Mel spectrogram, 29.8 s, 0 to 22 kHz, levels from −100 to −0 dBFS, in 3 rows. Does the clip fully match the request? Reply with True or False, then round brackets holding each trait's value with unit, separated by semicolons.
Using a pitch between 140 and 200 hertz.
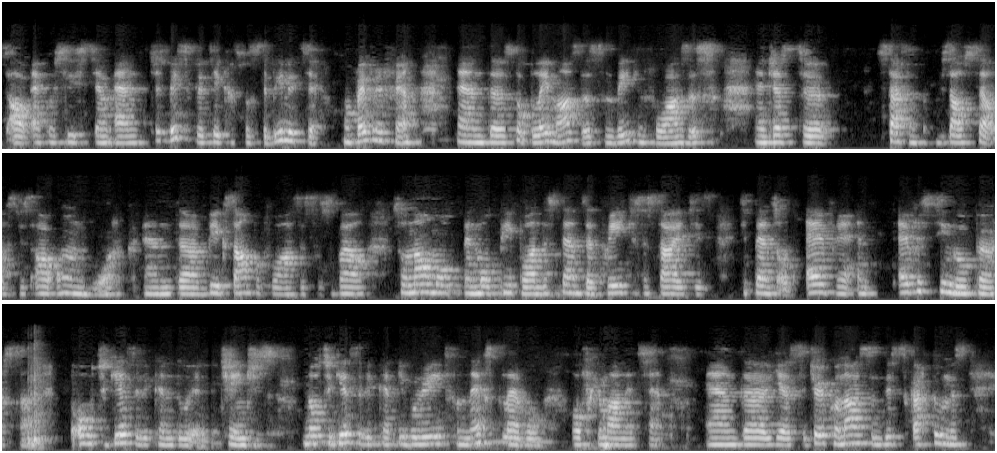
True (190 Hz)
